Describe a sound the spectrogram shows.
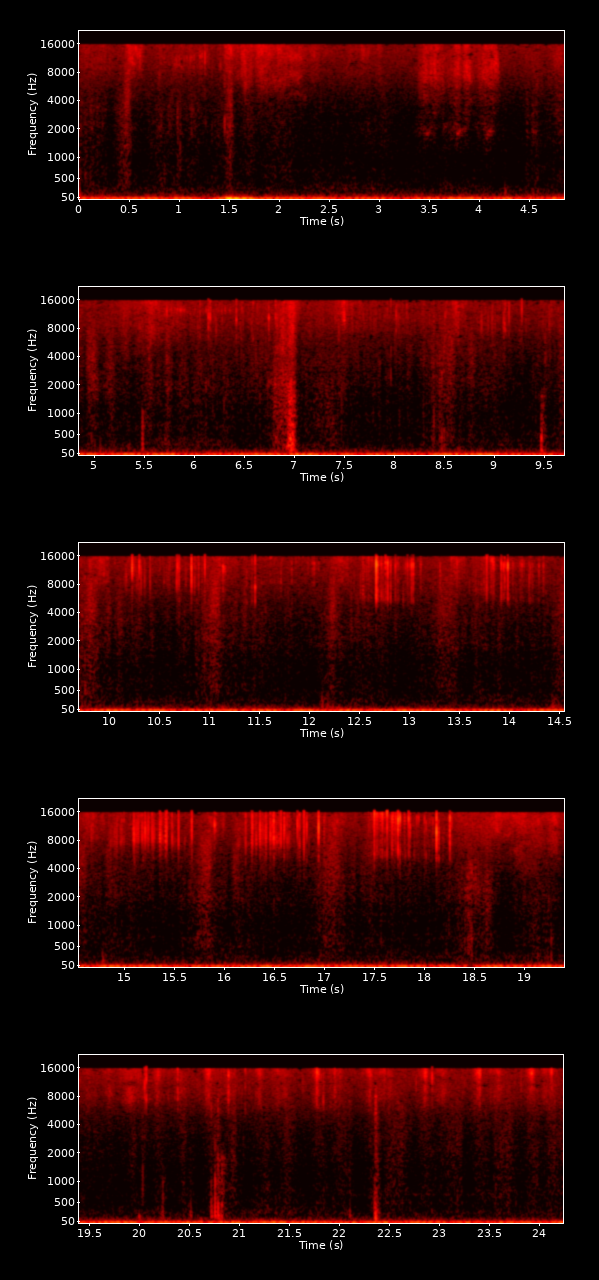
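Hands rub and slide softly over skin, close up.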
